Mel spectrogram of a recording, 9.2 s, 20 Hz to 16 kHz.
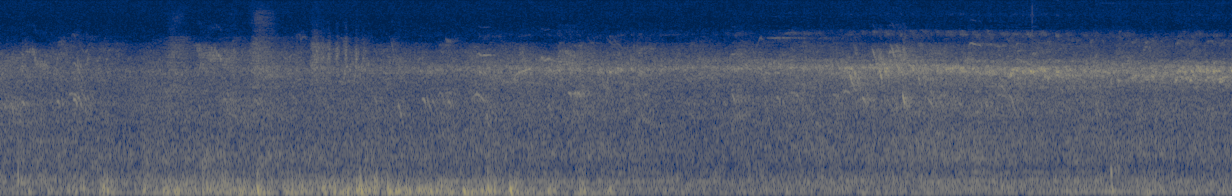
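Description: GWR Class 802 Intercity Express train approaching along the curved track into the station, a low rumble with a thin, steady high squeal that sets in about three seconds in.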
